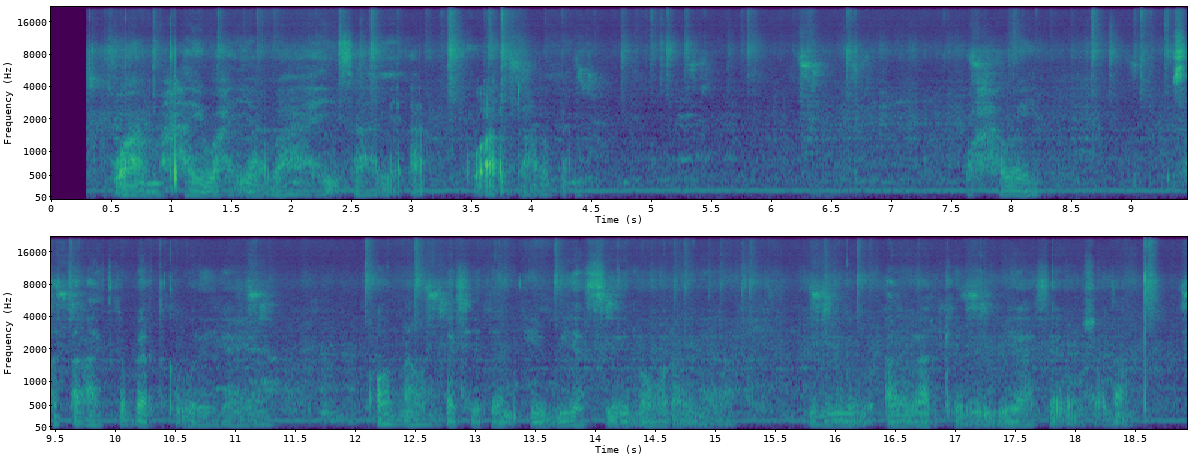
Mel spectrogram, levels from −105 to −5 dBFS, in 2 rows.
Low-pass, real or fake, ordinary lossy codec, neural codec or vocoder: none; fake; none; vocoder, 44.1 kHz, 128 mel bands, Pupu-Vocoder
